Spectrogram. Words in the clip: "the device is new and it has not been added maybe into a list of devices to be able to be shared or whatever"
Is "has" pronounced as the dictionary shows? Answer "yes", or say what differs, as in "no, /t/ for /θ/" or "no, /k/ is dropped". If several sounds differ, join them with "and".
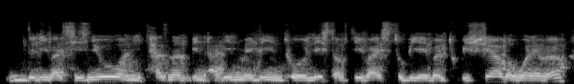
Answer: yes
